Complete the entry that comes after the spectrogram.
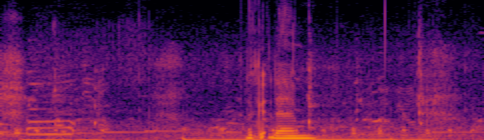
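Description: Chickens in a Norman village setting cluck and murmur nearby in short bursts, with someone speaking softly over them partway through.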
